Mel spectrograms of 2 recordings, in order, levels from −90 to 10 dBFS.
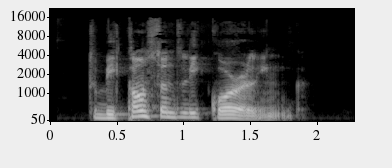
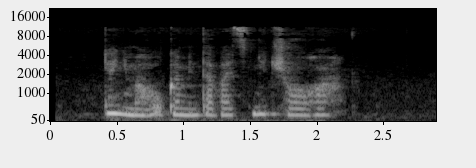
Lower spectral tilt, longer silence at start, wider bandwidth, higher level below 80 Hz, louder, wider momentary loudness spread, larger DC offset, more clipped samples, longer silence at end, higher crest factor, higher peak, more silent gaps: first, -7 dB/octave vs -4.5 dB/octave; about the same, 0.3 s vs 0.4 s; first, 16 kHz vs 11.5 kHz; about the same, -56 dBFS vs -60 dBFS; first, -19 LUFS vs -26 LUFS; first, 13 LU vs 10 LU; neither; neither; second, 0.5 s vs 0.7 s; about the same, 18 dB vs 16 dB; first, -2 dBFS vs -12 dBFS; neither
